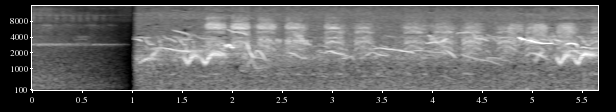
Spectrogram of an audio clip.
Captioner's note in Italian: cinguettii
